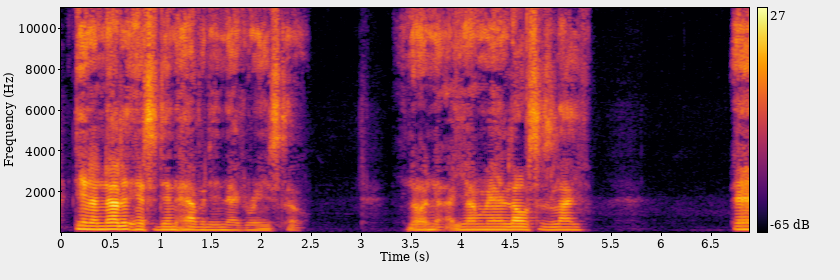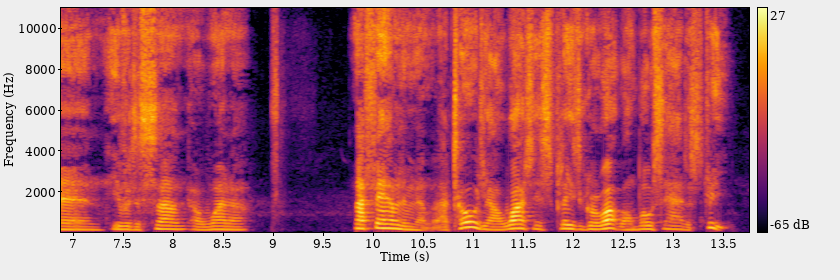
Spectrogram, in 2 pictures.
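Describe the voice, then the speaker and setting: A man with a fairly high, somewhat breathy voice talks at a moderate pace with ordinary pitch variation. His loudness swings widely, and he leaves long, frequent pauses. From US South (Richmond, Virginia and Atlanta, Georgia). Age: 70s. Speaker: vlogger. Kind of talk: casual monologue.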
